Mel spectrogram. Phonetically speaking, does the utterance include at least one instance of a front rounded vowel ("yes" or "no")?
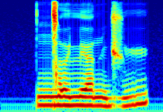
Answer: yes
